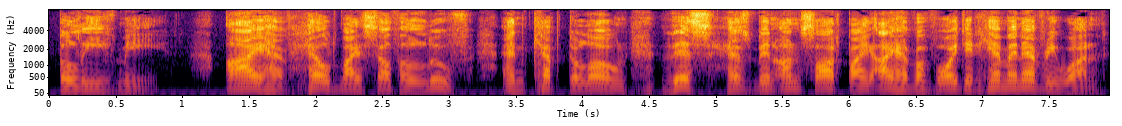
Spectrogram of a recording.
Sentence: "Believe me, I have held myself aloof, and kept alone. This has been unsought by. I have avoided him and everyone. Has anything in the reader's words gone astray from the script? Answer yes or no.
no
